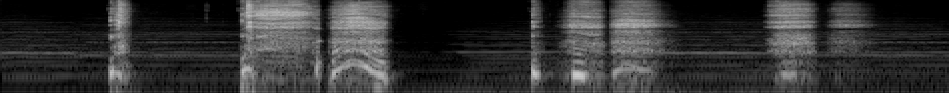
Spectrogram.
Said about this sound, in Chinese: 苏黎咳了几口血。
